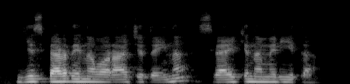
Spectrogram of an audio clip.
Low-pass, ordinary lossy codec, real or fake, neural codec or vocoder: 14.4 kHz; Opus, 24 kbps; real; none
